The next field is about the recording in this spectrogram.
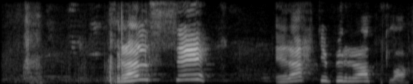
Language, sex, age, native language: Icelandic, male, 10, Icelandic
